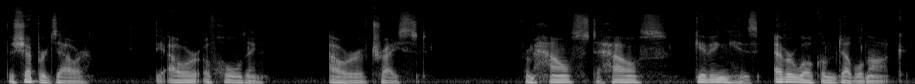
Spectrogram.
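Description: A man reading a literary novel aloud in a measured, expressive way with dramatic phrasing. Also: low voice. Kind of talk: literary audiobook narration.

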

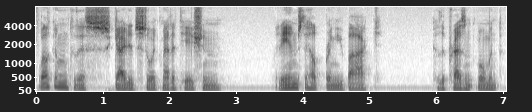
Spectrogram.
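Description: A man leading a scripted guided meditation in a calm, measured manner, leaving pauses between short phrases. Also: deep voice, soft background music. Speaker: podcast host, meditation guide.

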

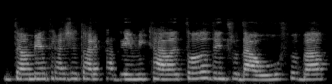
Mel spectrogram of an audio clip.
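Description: A woman's voice: a little high, little pitch movement, fast, a bit bright. A young woman from Salvador, answering interview questions in a chatty way with frequent tag questions. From Salvador, Bahia, Brazil. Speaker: guest, master's student.

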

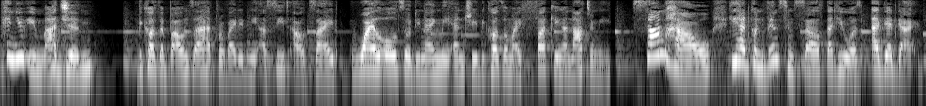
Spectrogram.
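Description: A woman reads a first-person essay aloud in a measured, indignant manner. Her voice sits at an ordinary middle pitch. Faint music plays softly beneath her reading. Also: animated.

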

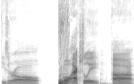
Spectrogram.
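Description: A man's voice: mid-range voice, lively intonation, slow, fairly bright tone, clean tone, no echo, studio quality. A man co-hosting a casual sports podcast, talking in informal, sweary, bro-like slang. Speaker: podcast co-host.

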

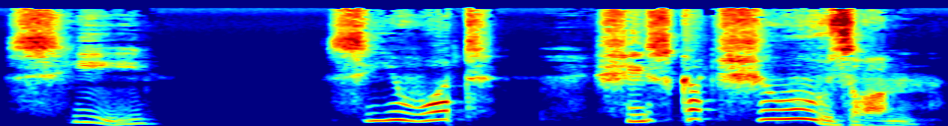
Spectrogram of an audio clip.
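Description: A man playing a blunt, skeptical police sergeant with folksy slangy speech and a husky voice, in 1940s radio drama style. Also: sits high, wildly swooping pitch, drawn-out words, a little mellow, exaggerated voice. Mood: puzzled, challenging. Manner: blunt, folksy working-class cop talk.

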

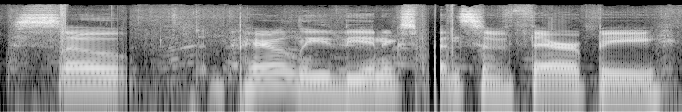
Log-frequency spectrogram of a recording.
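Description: A man interviewing runners outdoors at a race, asking quick, friendly questions with a joking tone and easy laughs. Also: fairly high pitch, a crowd in the background, poor audio. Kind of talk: casual on-course interview. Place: outdoors at an ultramarathon.

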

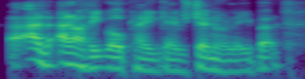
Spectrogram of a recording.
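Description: A man's voice: on the low side, expressive, very fast, husky. A man from Britain, a podcast guest explaining his ideas with enthusiasm and emphasis. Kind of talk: conversational interview.

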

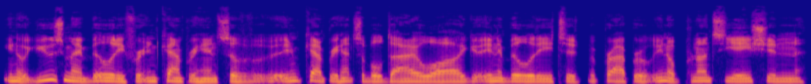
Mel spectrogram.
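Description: A man's voice: mid-range voice, flat delivery, moderate pace, vocal fry, few pauses, no room sound, studio quality. A man hosting a bedtime podcast, rambling in a friendly, meandering way, often trailing off and restarting. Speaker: podcast host.

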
